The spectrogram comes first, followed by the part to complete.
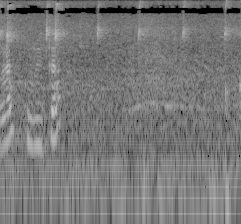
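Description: A woman's voice says one short word at the start, then only a low, steady background rumble remains.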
